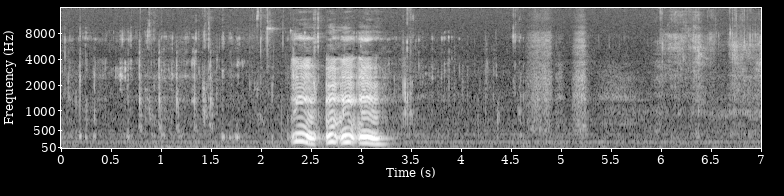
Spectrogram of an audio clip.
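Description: A woman chewing and biting into a piece of kielbasa sausage, with small wet mouth clicks. About two seconds in there is a loud, wordless vocal sound about a second long.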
